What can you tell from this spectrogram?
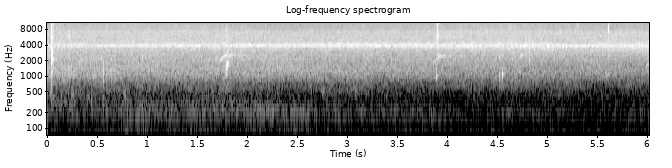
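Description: Steady, high-pitched insect drone in summer heat, a single unbroken whine over a hiss, with a few brief faint clicks scattered through it.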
